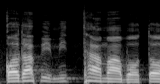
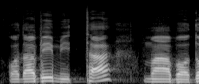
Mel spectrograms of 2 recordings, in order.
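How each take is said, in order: First: Said in the usual way. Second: Slow, deliberate কদাপি মিথ্যা মা বদ, each word set apart; slow dictation. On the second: Shown as a demonstration. Teacher dictates the corrected answer to students, slow and deliberate. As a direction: spell out কদাপি মিথ্যা মা বদ slowly for the class. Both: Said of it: "অর্থাৎ এখানে মা হবে".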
